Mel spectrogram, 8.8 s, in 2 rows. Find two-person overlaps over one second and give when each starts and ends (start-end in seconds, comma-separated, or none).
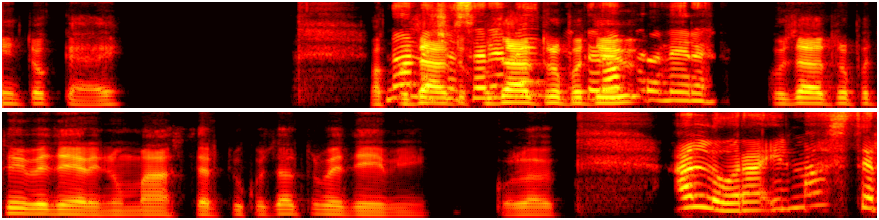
1.9-3.2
